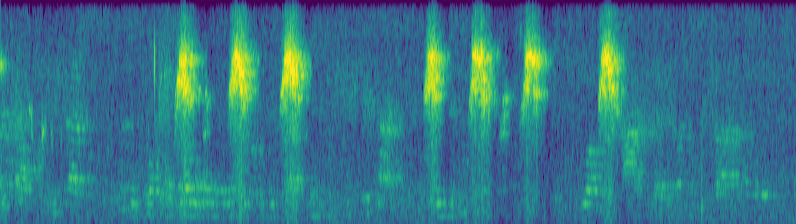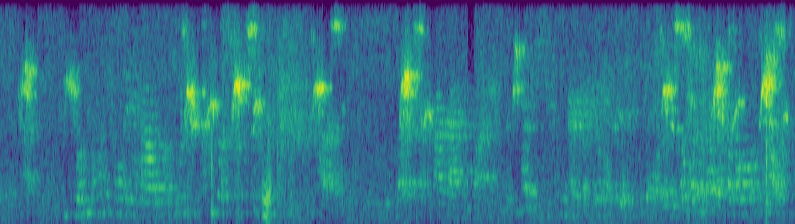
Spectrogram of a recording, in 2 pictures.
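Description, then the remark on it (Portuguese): A small bird chirps repeatedly, bright high notes in quick clusters of three, then scattered, softer tweets continue over faint background noise. Fairly loud. “É, põe água para aquele passarinho lá.”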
